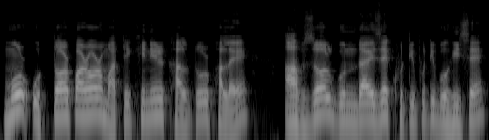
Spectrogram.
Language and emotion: Assamese, neutral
